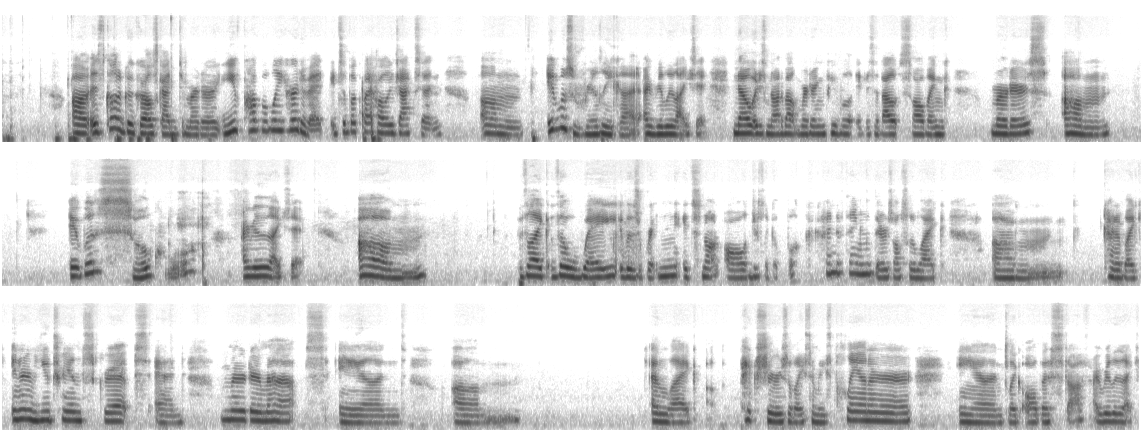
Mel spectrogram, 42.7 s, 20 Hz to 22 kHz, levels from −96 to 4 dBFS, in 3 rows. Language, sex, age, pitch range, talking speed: English, female, 10-29, 180-225 Hz, 135 wpm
